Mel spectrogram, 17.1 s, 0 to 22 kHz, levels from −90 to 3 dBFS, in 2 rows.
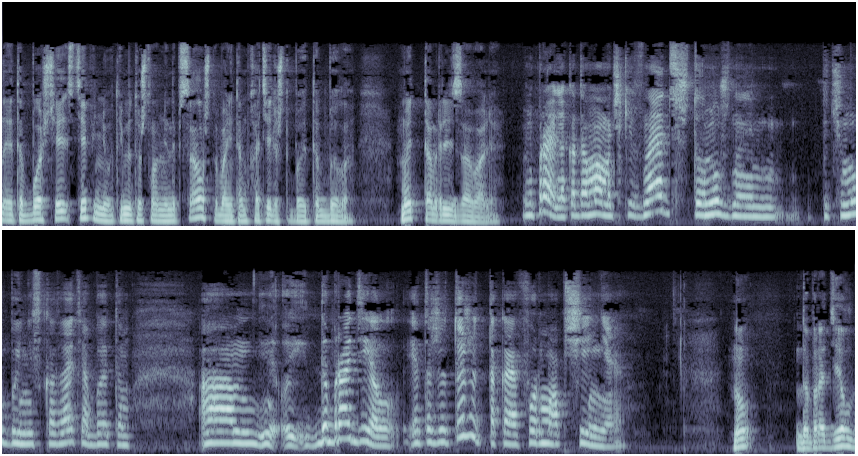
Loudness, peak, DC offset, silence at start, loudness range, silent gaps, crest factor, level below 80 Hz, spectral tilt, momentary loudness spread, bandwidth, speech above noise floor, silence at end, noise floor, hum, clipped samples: -18 LUFS; -2 dBFS; under 0.1%; 0 s; 3 LU; none; 16 dB; -50 dBFS; -4 dB/octave; 12 LU; 11 kHz; 26 dB; 0 s; -44 dBFS; none; under 0.1%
